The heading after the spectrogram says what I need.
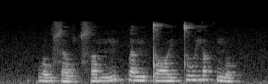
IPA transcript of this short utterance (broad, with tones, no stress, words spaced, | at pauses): kʷɐ˨wsɐ˨˩wt͡sʰɐ˨˧m n̪ʊ˥k̚lɐ˧ŋt̪ɔː˨˧j t̪uː˥jɐ˥k̚n̪ʊ˨˥k̚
